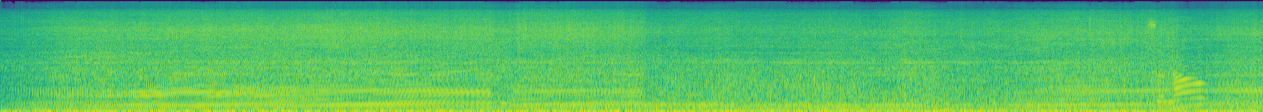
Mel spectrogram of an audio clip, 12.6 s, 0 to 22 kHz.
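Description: A 2025 KTM Adventure 390 motorcycle is ridden on the road. Its engine hums loud and close, the pitch climbing and then dropping at a gear change, under constant wind rush, with a rider talking over it.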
